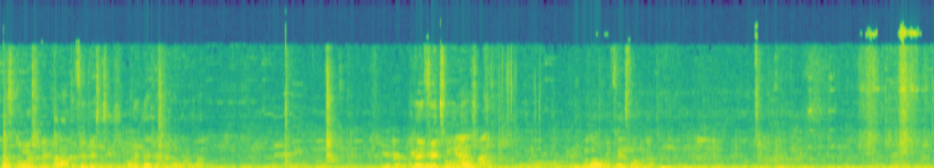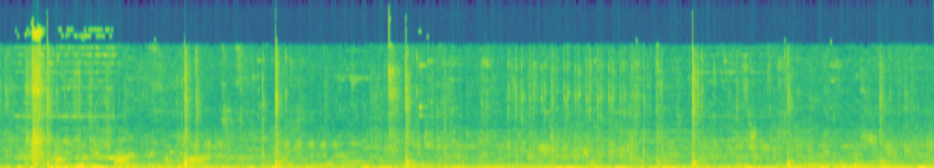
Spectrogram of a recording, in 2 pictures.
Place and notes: Another game hall atmosphere - here crowded with gamblers who all play kinds of electronic card games.
Projekt - Stadtklang//: Hörorte - topographic field recordings and social ambiences
Essen, Germany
